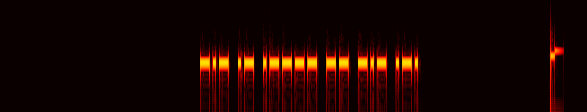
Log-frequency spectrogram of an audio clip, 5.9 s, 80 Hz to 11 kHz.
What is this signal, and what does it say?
Morse code, heard as a keyed tone, about 36 wpm, 700 Hz. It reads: KA1MKR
